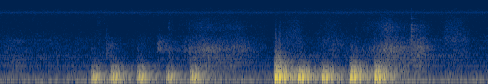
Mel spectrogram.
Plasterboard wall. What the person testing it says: you hear it's a hollow sound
